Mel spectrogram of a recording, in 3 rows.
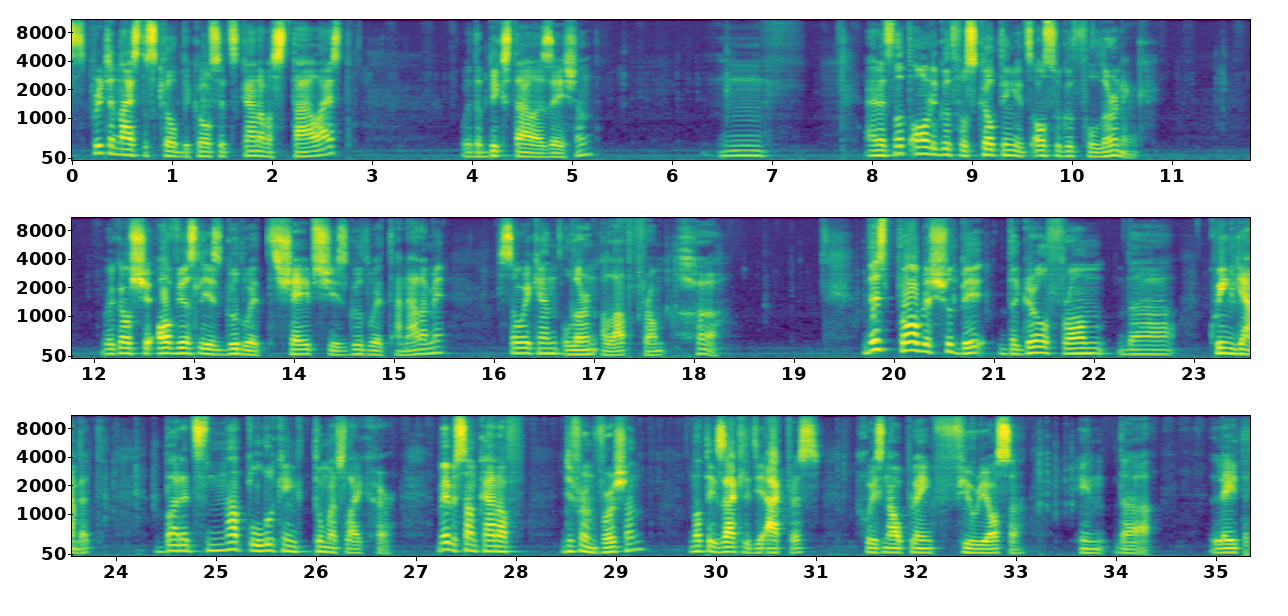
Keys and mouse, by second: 0.4 alt+shift+middle click, 0.9-6.6 ctrl+alt+middle drag, 6.6-10.7 ctrl+drag, 10.9 ctrl+click, 12.6 ctrl+middle click, 13.0 ctrl+alt+middle click, 14.2 ctrl+click, 14.8-15.9 ctrl+drag, 15.9-16.9 alt+middle drag, 16.9 g, 17.3 ], 17.5 ], 17.8 ], 18.8 click, 19.3-20.8 alt+middle drag, 22.9 shift+middle click, 23.2 alt+middle click, 23.4 ctrl+alt+middle click, 23.6 alt+middle click, 24.2 middle click, 24.4 right click, 30.1 shift+click, 31.1 alt+shift+middle click, 31.4 middle click, 31.6 ctrl+alt+middle click, 32.0 middle click, 33.3 [, 33.4 [, 34.1 middle click.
